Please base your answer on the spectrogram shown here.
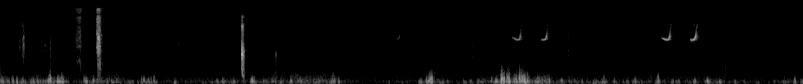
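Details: Common quail singing in the early morning in Pakistan: short high notes in quick pairs, a little over a second apart, among scattered clicks, sharp taps and a low rumbling background.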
